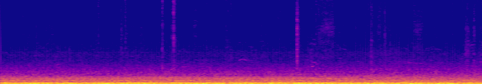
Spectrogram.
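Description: Airliner cabin noise in flight: a steady low drone of the engines and airflow. A couple of faint clicks sit on top of it.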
